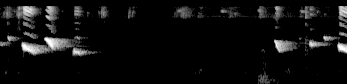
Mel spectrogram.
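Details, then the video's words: Green-winged saltator singing at night: loud whistled phrases of three or four notes, each note sliding downward around two to three kilohertz, with a quiet pause between phrases and a brief low rustle. "Trinca ferro Noturno"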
